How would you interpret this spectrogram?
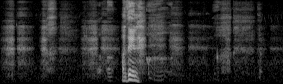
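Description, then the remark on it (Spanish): A sharp, loud gasp for air from a person coming to, followed by softer ragged breaths, with people speaking quietly. “Ya está respirando.”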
